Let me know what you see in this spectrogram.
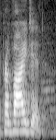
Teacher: Provided has 3 syllables and it's stressed on the second.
